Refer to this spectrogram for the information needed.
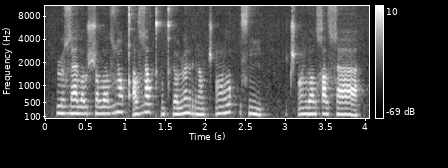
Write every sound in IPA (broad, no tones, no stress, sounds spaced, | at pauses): ɭ o ɮ a l u lˠ ʃ u lˠ u lˠ ɮ ũ lˠ qʼ ɘ lˠ ɮ a lˠ kʰ ũ kʰ ʉ lˠ ɭ ã r ĩ lˠ t͡ʃʼ õ lˠ | s ĩ | t͡ʃʼ ɔ̃ l o lˠ χ a lˠ ɬ a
